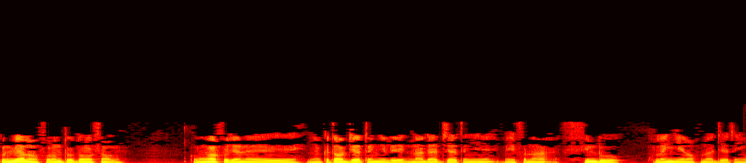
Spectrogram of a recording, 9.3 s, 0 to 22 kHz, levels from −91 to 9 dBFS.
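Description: From start to finish the speech has nothing above 5.6 kHz, and two textures of artefact sit on top of each other: a smeared, swirly low-rate character and a second, finer layer of coding grain. That combination likely comes from transcoding between lossy codecs, with a heavily starved first encode, consistent with MP3 near 16 kbit/s, re-encoded at a far higher rate, pointing to WMA around 96 kbit/s. A single low-bitrate encode would give one consistent artefact; here the generous second pass cannot restore the band or clean the earlier damage.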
